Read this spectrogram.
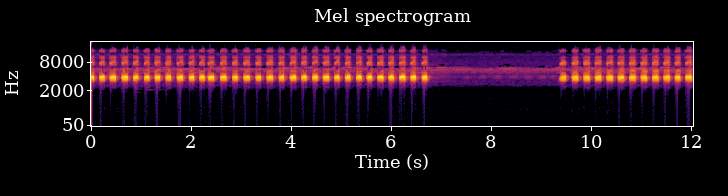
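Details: Crickets in a calming 3D surround recording for sleep: regular high chirps for nearly seven seconds, a pause of about two and a half seconds, then the same steady chirping returns.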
